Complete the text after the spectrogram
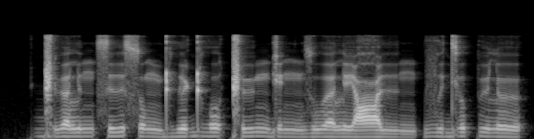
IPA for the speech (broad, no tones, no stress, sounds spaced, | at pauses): ɡ͡ǁ ʉ ɐ̯ l ɨ ŋ s ɨ s o ŋ ɖʱ ɨ ɖʱ o ǁ ʉ ŋ ɡ e ŋ n z u ɐ̯ l e ʕ ɨ ŋ | v ɨ dʲ o p ʉ l ɵ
